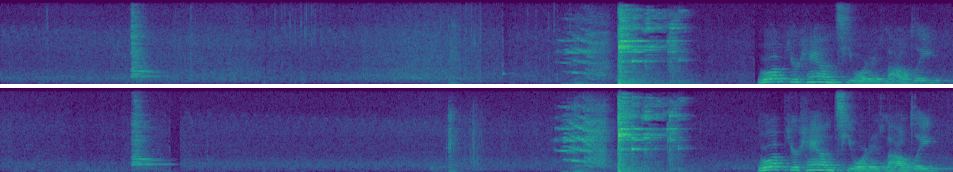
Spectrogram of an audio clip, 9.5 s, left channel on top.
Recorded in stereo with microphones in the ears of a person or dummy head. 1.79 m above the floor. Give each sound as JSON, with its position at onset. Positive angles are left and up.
{"t": 1.3, "sound": "dishes clattering", "side_deg": 60, "distance_m": 4.0}
{"t": 4.3, "sound": "a squeak", "side_deg": -20, "distance_m": 0.6}
{"t": 6.2, "sound": "breaking glass", "side_deg": -10, "distance_m": 0.9}
{"t": 7.6, "sound": "a woman speaking", "side_deg": -15, "distance_m": 0.8}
